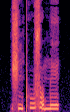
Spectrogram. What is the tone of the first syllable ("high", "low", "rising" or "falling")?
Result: low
